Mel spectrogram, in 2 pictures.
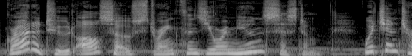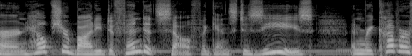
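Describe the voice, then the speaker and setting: Slow, soothing woman guiding meditation over music. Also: mid-range voice. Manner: soft, calm, soothing delivery. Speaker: meditation guide. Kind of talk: guided meditation narration.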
